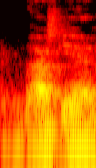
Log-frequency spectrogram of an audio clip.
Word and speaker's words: Basquiat: I know, we all heard of the Basquiat. Am I saying it right? Basquiat, man.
